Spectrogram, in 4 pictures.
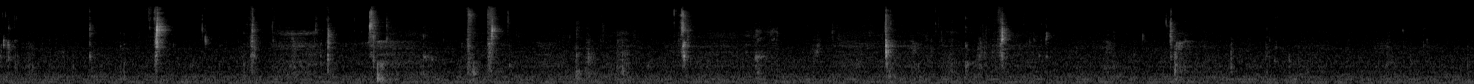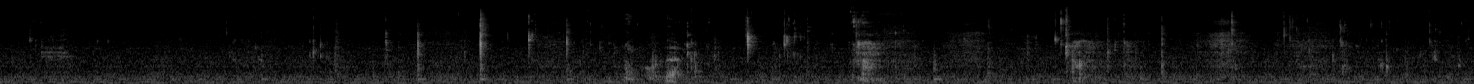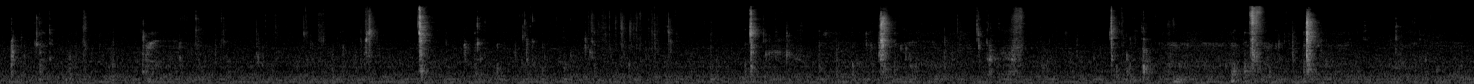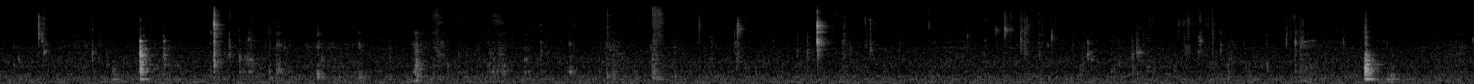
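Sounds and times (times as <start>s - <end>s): sharp lip smacks: 1.5s - 3.9s, 4.6s - 5.1s, 33.1s - 33.8s, 38.2s - 38.5s, 41.8s - 42.7s
wet chewing: 17.0s - 43.8s, 44.5s - 57.8s.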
